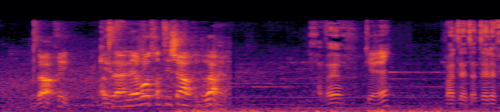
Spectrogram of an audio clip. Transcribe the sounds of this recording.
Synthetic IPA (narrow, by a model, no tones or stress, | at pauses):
t̪od̪aːχi | azeaneavot̪χat͡siʃaaχt̪od̪a | χaveʁke | ifalt̪aet̪at̪elef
